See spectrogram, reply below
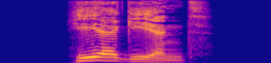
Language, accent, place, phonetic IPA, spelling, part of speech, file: German, Germany, Berlin, [ˈheːɐ̯ˌɡeːənt], hergehend, verb, De-hergehend.ogg
- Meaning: present participle of hergehen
